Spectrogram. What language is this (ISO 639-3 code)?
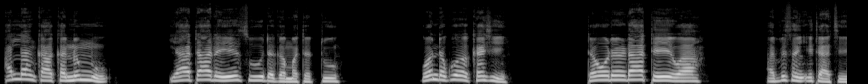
hau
